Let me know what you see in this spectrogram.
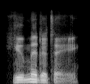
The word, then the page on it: humidity: British English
